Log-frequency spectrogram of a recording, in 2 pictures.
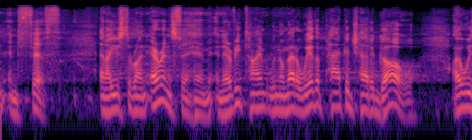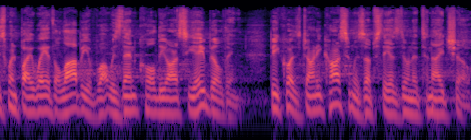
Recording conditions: live audience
